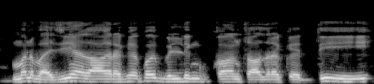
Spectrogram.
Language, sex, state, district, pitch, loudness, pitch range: Rajasthani, male, Rajasthan, Churu, 130 Hz, -13 LUFS, 120-140 Hz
